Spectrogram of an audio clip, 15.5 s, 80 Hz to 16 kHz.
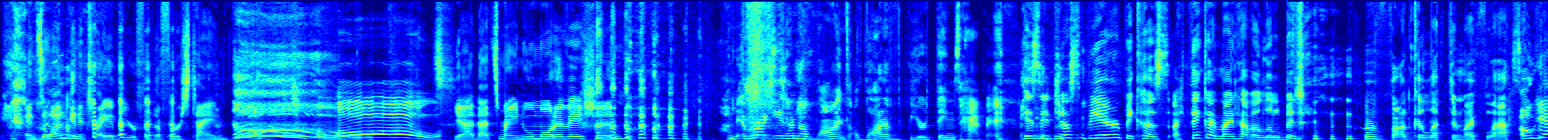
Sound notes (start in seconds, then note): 2.3 girls gasp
